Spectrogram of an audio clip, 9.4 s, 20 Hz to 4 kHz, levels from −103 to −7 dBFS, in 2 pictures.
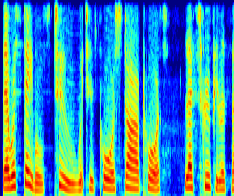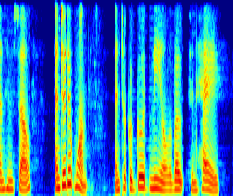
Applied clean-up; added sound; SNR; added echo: neural separator model SepFormer WHAMR!.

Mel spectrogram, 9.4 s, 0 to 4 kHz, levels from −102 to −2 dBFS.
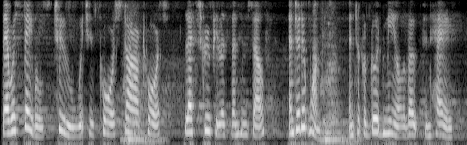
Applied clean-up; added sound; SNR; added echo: none; Bowed string instrument; 10 dB; reverberation time 2.4 s.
